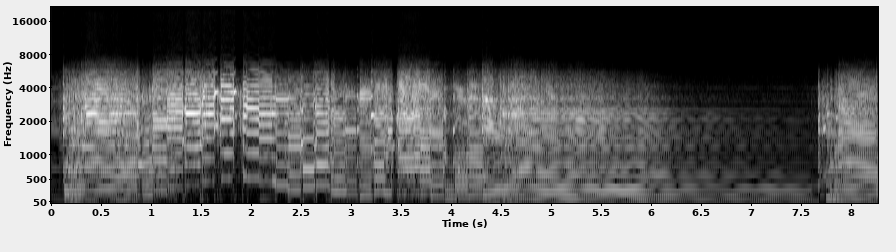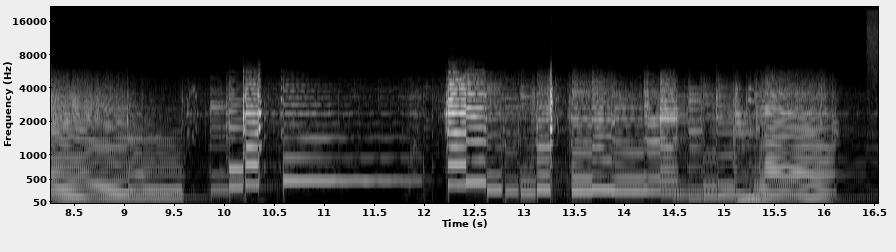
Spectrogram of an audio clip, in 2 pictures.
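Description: Overdriven electric guitar through a Beetronics overdrive pedal with bass boost engaged, heavy boosted low end, playing chords and riffs with a few brief pauses, loud with no voice.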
